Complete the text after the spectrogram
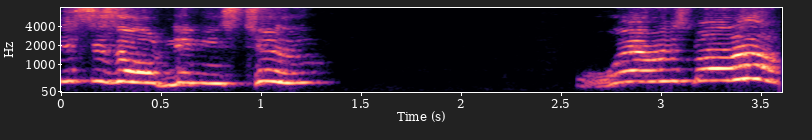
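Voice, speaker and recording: Putting on a character voice, a woman speaks in an extremely high, squeaky pitch. Her pace is fairly slow and her intonation fairly even. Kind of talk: amateur melodramatic stage acting. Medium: stage play. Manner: earnest, halting.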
